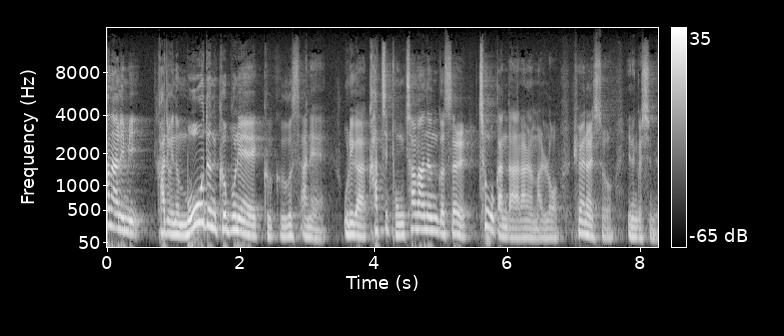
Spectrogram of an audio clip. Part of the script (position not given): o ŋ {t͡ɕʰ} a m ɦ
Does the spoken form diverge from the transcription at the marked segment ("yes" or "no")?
no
